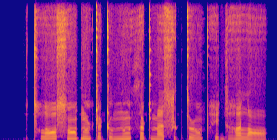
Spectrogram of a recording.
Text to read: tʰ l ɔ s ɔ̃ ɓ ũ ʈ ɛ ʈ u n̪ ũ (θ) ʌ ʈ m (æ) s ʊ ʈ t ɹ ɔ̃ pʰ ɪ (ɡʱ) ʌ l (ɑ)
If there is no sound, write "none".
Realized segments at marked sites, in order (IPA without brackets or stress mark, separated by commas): θ, æ, ɡʱ, ɑ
